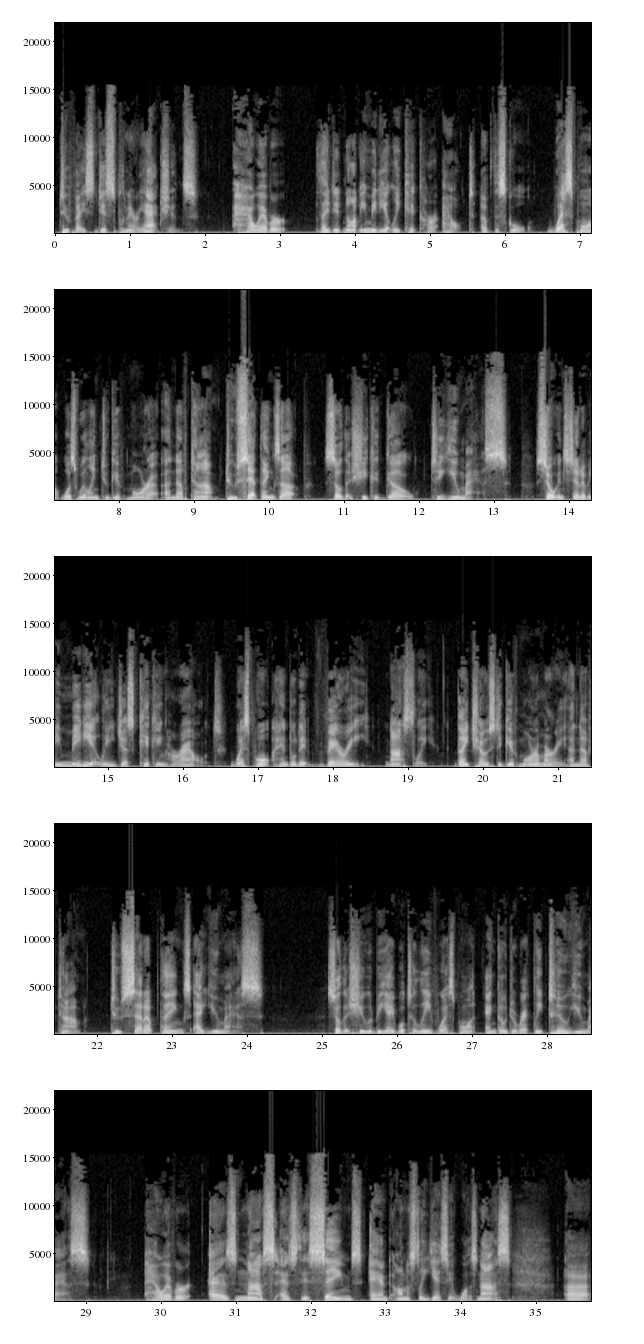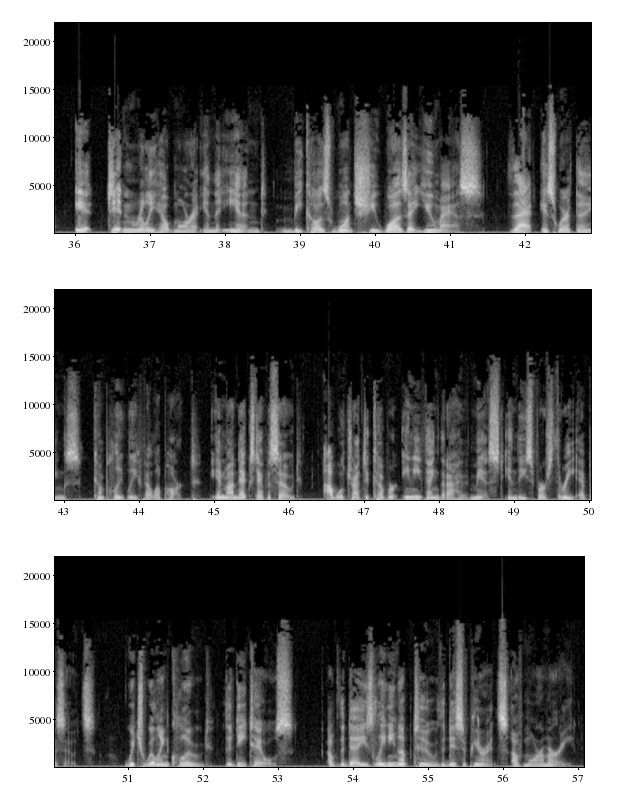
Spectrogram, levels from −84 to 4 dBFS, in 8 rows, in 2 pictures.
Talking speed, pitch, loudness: 155 wpm, 155 Hz, -16 LUFS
